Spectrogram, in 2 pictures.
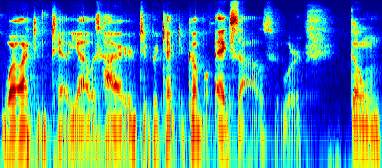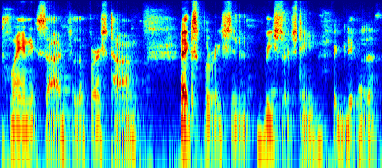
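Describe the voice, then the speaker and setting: A man playing a gruff, cranky non-human mercenary with a growling voice and slangy tough-guy talk, in a role-played interview. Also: expressive, measured pace, sharp tone, full character voice, poor audio. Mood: guarded, gruff. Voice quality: very deep gravelly growl. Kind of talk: in-character mock interview role-play.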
